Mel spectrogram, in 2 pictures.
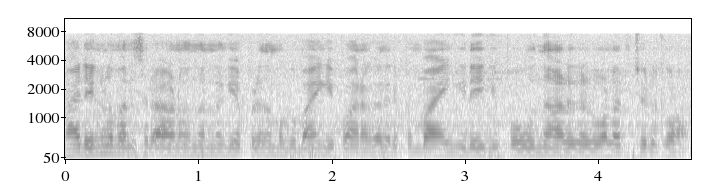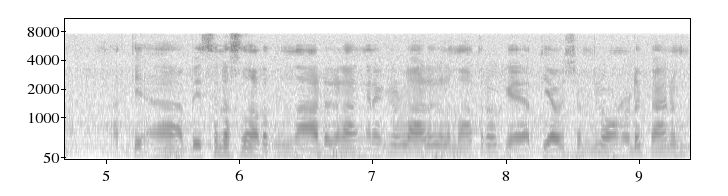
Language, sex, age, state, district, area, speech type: Malayalam, male, 60+, Kerala, Kottayam, rural, spontaneous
